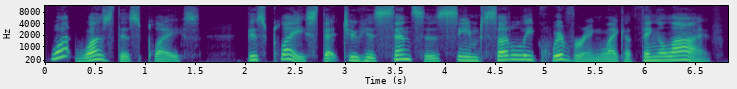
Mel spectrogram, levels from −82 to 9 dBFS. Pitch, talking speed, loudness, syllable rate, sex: 195 Hz, 140 wpm, -18 LUFS, 4.2 syllables/s, female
